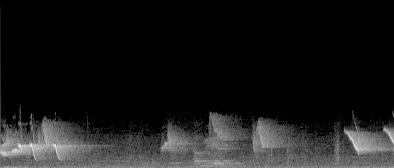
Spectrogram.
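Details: Caged, contest-ready greater green leafbird of the Alas Purwo type, kept in Jatiasih, Bekasi, sings in agitated ngamuk style: sharp descending whistled slurs in short bursts, separated by quiet gaps with softer faint notes between.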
